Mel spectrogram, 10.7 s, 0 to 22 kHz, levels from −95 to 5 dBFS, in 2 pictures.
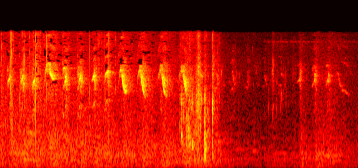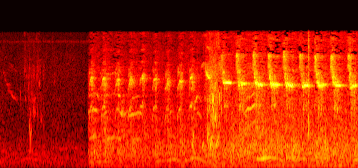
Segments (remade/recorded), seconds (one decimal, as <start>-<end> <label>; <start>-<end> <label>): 0.0-2.6 recorded; 2.6-3.7 remade; 3.7-7.2 recorded; 7.2-8.6 remade; 8.6-10.7 recorded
